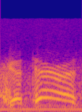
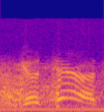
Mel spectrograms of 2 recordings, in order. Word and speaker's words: Gutierrez: in there one ball two strikes actually this guteras we're calling him g-u-t-i-e-r-r-e-z he would pronounce it Gutierrez with the eye here's a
